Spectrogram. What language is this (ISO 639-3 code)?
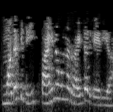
tel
